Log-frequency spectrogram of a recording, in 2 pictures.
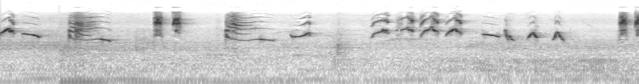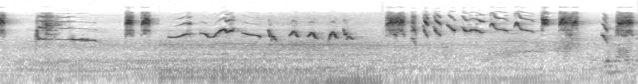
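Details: Kacer, the oriental magpie-robin, in a training recording for other birds, singing a busy medley of clear whistles, quick rising and falling slurs and dense high chatter, with short gaps between bursts and a faint low hum behind.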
